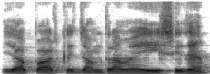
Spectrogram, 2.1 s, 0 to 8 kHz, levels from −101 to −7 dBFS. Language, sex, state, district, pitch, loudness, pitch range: Hindi, male, Jharkhand, Jamtara, 125 Hz, -19 LUFS, 125-130 Hz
